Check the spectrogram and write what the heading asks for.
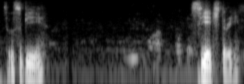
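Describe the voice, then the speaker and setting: A young student tutor runs a casual study session for his classmates over a video call, joking and putting himself down as he explains things. His voice is lowish, creaky and husky, very animated yet slow, and the call audio is dull and lo-fi.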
